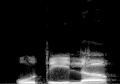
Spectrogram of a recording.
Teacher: Qaf we read in heavy sound due to isti'la letter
